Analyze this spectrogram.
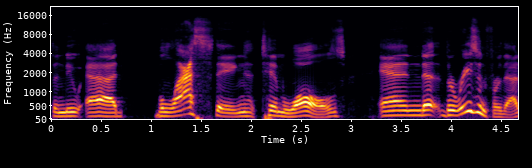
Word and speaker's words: Walz: and we'll see if Tim Walls rhymes with balls does that this is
